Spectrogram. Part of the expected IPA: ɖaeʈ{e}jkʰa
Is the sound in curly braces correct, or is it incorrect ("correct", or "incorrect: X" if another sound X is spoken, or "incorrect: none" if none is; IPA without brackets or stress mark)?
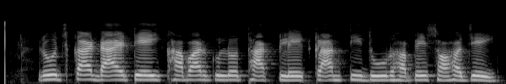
correct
